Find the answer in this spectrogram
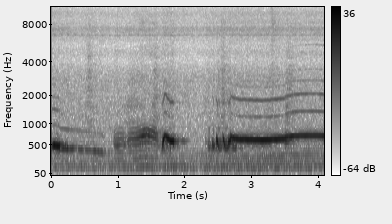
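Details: Captive pelung barbary dove from Sragen with a long voice used for tutoring other birds: a drawn-out falling hoot, a wavering trill, then a long, even, slightly rising coo held for nearly two seconds.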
